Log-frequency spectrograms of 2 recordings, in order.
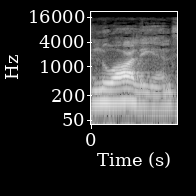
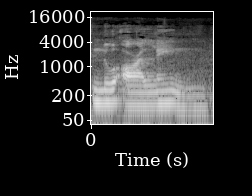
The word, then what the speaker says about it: New Orleans: who are here is new orleans it's three-syllable but the people who are like not from here is new arlene you know how about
